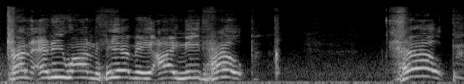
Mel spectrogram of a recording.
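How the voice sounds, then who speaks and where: An actor playing a frightened young gentleman, breathless and panicky, in a gothic radio drama. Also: very high voice, very slow, full character voice. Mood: panicked, desperate. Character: frightened young gentleman lost in marsh fog. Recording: loud atmospheric noise around the voice.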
